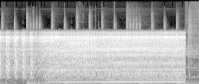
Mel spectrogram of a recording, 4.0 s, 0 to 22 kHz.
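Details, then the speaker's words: 2008 Honda Civic Si (8th gen, FA5) cold start: few quick cranking beats then steady idle with light metallic chatter; timing chain slapping, owner guesses a failing VTC actuator loosening the chain, can cause engine damage over time. "When you start up the car, you hear the chain slapping, and you hear this chain slapping. So the issue, or to resolve this issue, is actually the VTC actuator goes bad and starts, I'm guessing, loosening the chain."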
